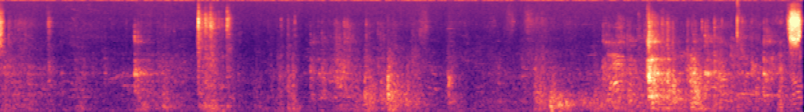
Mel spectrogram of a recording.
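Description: Indistinct chatter of bowlers and onlookers in a bowling hall. A couple of knocks from the lanes are heard, one about seven seconds in.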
